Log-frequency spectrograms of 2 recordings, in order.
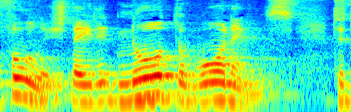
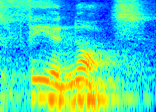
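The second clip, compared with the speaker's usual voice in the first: gentle reassurance; 7 dB quieter, much slower than usual. Retold or imitated. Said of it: "look what he says".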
